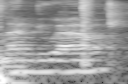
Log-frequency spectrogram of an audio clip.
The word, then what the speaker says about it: Lemuel: My name is Lemuel, you know, pronounced Lemuel.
